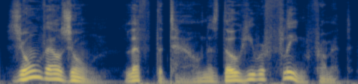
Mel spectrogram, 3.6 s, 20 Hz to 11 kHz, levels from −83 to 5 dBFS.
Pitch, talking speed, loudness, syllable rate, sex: 105 Hz, 200 wpm, -18 LUFS, 4.4 syllables/s, male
